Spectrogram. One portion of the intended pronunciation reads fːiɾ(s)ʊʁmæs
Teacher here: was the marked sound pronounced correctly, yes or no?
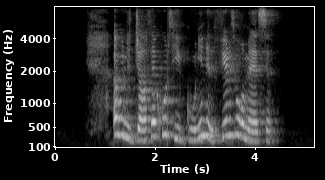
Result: no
